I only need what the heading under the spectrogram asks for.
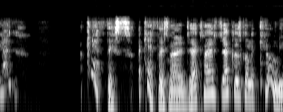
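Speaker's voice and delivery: hammed-up frightened whine; imitating Lana. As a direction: whine it like a nervous wrestler. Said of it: "Lana was like".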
